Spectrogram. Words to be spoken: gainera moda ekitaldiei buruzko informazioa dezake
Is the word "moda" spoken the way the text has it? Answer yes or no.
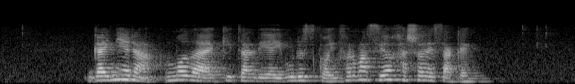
yes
